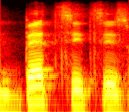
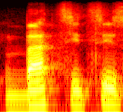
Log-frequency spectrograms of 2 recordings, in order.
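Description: First: The first syllable has a short reduced 'e'. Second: The first syllable has a full 'a' vowel. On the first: "which is with a shva" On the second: "according to the Kitzur"

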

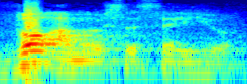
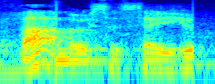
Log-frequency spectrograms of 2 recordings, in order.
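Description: First: The first vowel is a rounded 'o' sound. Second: The first vowel is an open 'a' sound. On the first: The speaker calls it right. "so too it should have said" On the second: The speaker calls it wrong. "not ... That's incorrect"

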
